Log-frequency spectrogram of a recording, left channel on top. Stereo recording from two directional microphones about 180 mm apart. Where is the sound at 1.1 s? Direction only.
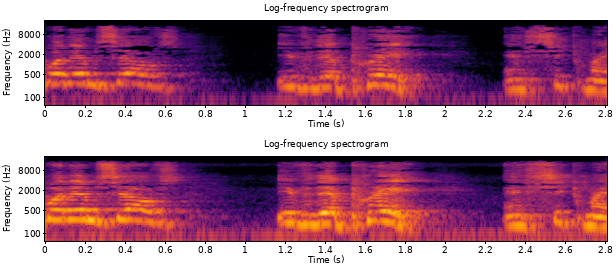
15° left (ahead or behind).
